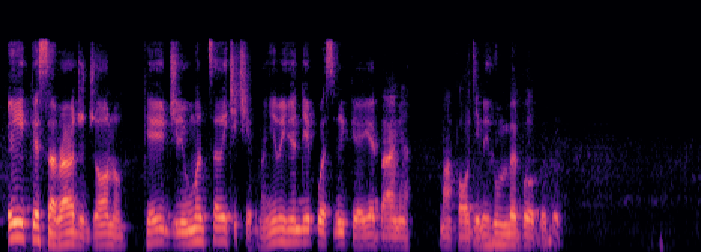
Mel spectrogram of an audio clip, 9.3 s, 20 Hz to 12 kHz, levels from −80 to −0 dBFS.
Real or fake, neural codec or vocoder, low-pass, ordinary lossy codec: fake; codec, 16 kHz, 1 kbps, X-Codec, HuBERT features, trained on balanced general audio; 7.2 kHz; none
